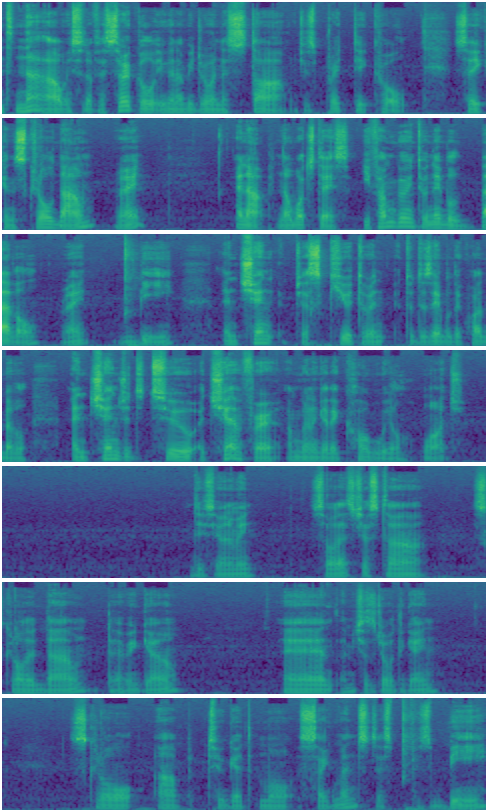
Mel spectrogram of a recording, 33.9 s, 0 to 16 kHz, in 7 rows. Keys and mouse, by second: 0.9-3.1 drag, 10.9 b, 12.8 q, 27.4 click, 27.7-28.9 drag, 33.0 b.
